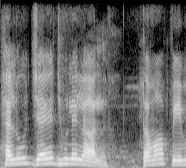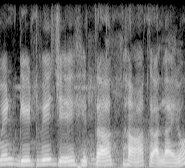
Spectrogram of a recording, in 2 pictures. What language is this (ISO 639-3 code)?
snd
